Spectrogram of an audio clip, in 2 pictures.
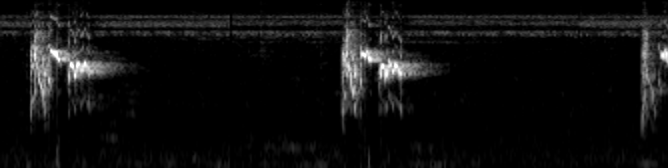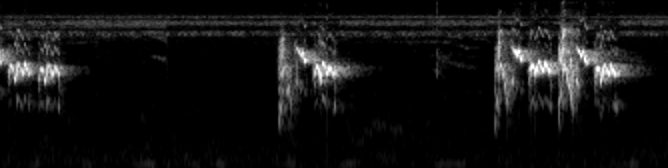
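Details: A vigorous sooty-headed bulbul, recorded as bait to get other bulbuls singing: crisp descending whistled phrases of a few notes, repeated about every two seconds, the last one longer, over a thin constant high-pitched hum.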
